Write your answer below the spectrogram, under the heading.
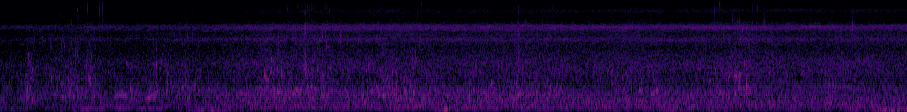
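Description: Shallow river water running steadily over rocks, with a steady high-pitched trill of night insects above it.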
